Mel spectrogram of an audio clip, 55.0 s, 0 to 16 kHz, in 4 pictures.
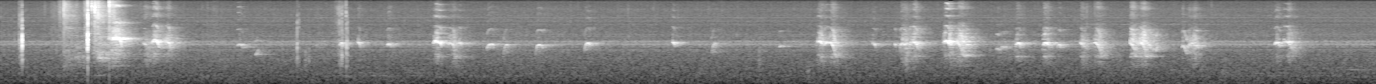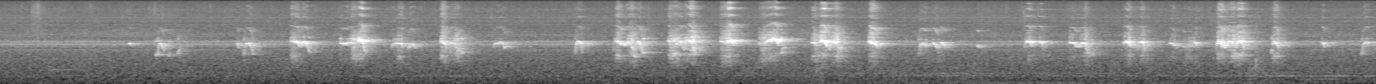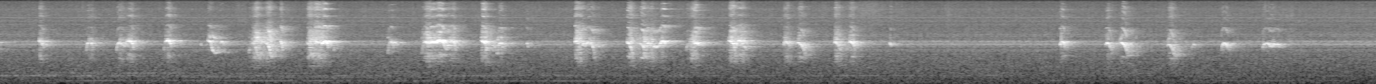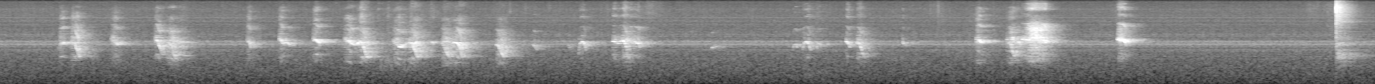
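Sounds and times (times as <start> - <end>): birds giving rasping squawky chirps: 0.8 - 2.8, 3.5 - 6.1, 6.7 - 13.1, 15.0 - 36.6, 41.9 - 47.8, 49.2 - 50.4, 51.0 - 52.8.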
